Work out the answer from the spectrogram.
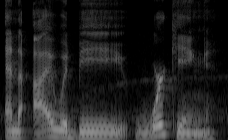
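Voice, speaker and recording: Guy in his 30s, gravelly voice, chatting on a podcast, reflective storyteller who gets animated. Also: mid-range voice, slow. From grew up in Asia and Michigan. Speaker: guest artist. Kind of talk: casual interview.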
